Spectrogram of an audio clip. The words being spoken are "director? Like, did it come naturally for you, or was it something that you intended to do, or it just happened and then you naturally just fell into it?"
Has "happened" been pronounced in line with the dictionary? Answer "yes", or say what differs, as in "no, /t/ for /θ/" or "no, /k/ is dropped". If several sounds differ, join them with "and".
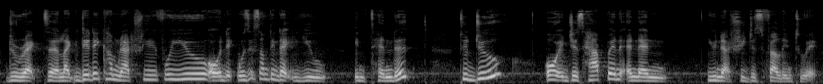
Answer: yes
